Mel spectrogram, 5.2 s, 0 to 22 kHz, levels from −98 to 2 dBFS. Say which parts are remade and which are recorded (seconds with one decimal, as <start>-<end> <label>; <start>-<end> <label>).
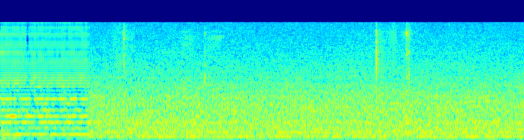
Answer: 0.0-0.9 remade; 0.9-5.2 recorded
